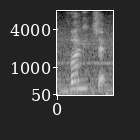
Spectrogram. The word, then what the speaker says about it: Vanicek: Quero dar as boas-vindas ao Vanicek. Falei certo? Acertou. Muito obrigado, Você Carmen. falou Muito que obrigado por. teu sobrenome é de origem tcheca, né? Então, pra gente, em português, seria uma outra pronúncia, mas como nós brasileiros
